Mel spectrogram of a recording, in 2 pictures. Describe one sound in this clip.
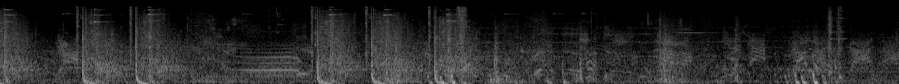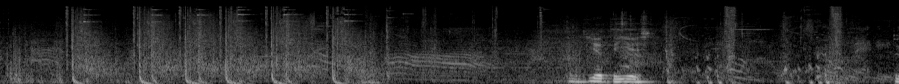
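Pistol shots fire in sharp bursts.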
